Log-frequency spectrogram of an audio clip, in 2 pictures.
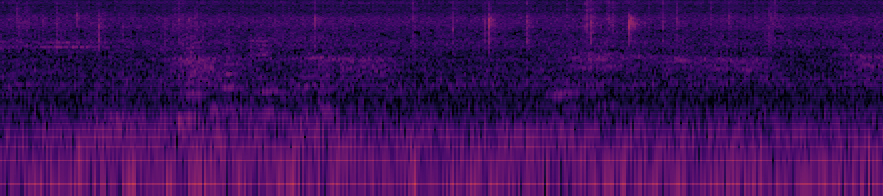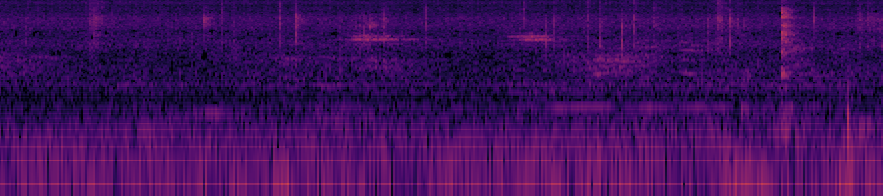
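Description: A dosa sizzling faintly on a hot tawa over a medium flame, with light scraping and scattered clicks of a metal spoon spreading stuffing across it.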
